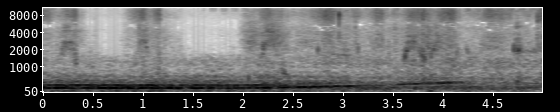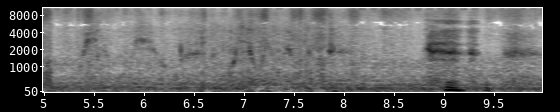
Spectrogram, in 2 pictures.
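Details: Black cat warning a human to back off, a Halloween scene: a low, drawn-out moaning growl held for about three seconds, then climbing slightly in pitch as it fades, followed by quiet rustling and a short thump.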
